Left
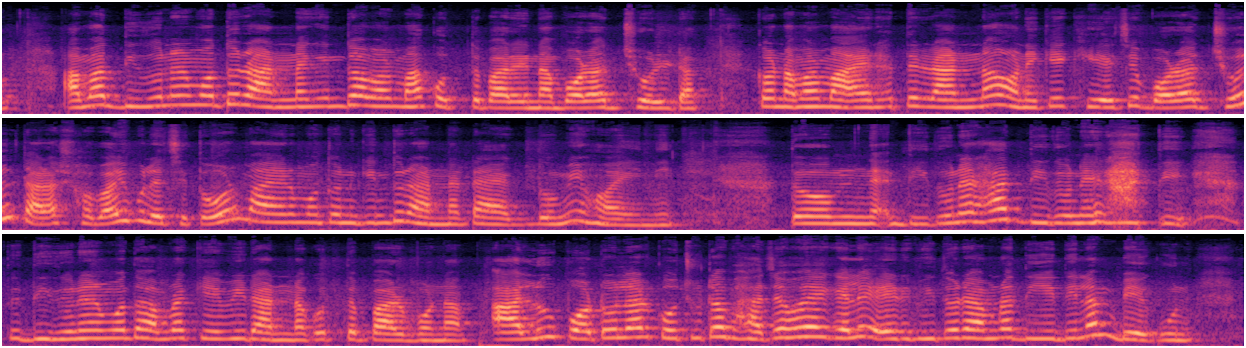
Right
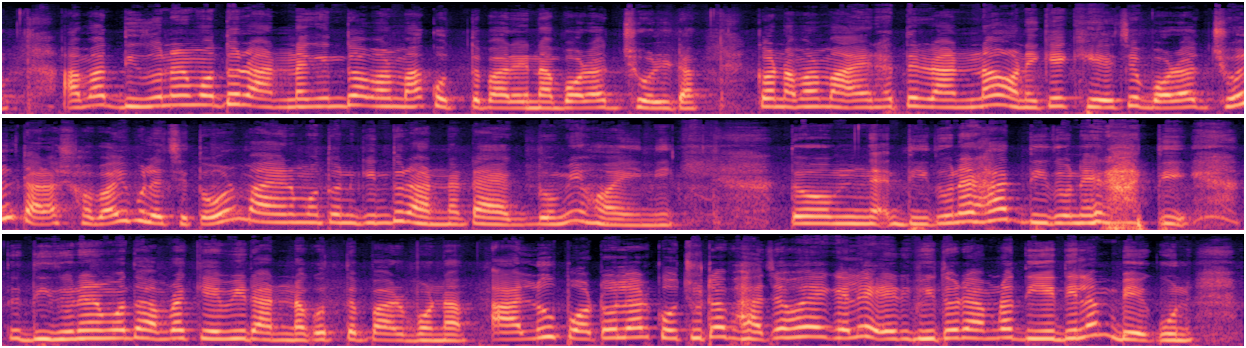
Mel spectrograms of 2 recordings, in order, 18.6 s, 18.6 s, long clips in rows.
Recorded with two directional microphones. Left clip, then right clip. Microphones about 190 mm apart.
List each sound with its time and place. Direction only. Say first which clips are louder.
0.3 s a woman's voice: right 2 dB; 25° right (ahead or behind)
14.8 s a woman's voice: left 1 dB; 45° right (ahead or behind)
